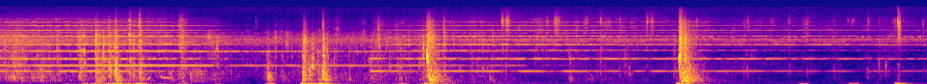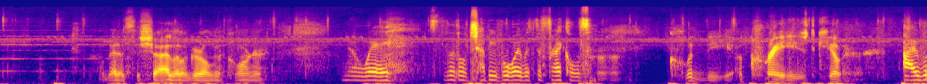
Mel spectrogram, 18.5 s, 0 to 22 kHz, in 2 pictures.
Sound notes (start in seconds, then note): 4.3 car doors closing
